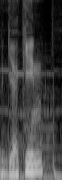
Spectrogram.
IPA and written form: jakin (jakin)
